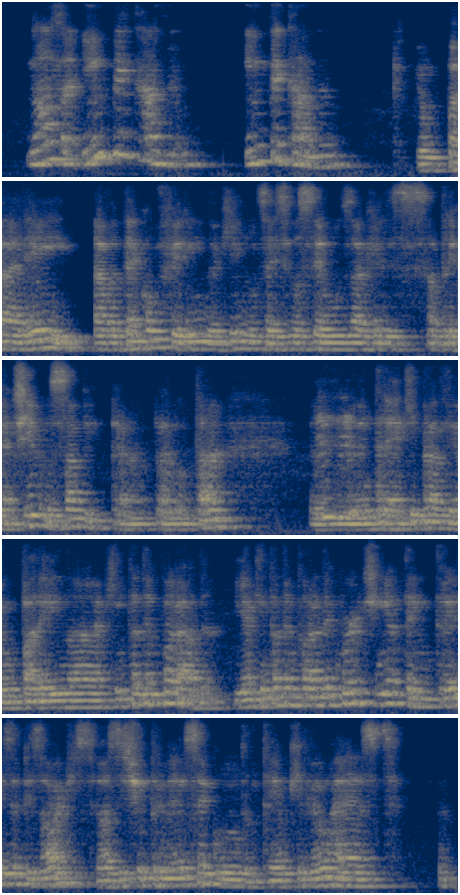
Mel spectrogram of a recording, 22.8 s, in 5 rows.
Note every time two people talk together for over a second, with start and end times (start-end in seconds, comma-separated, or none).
none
